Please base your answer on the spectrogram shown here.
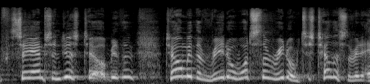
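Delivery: high-pitched whiny pleading, put on; mock crying. Girl begging Samson for the riddle, mock crying. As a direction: imitate a tearful bride nagging for an answer. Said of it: "The girl starts crying".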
